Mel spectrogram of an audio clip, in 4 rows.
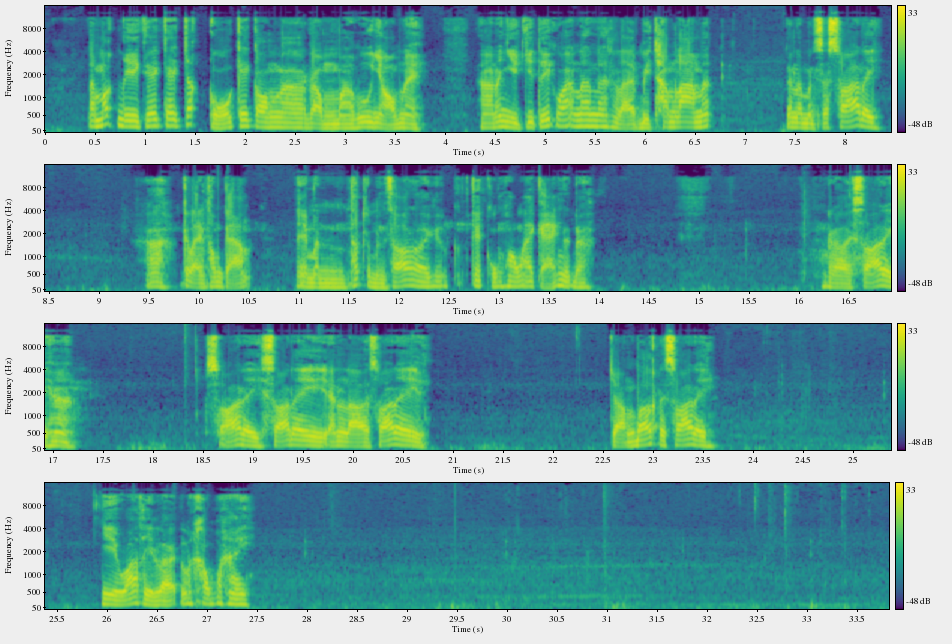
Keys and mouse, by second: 3.0 click, 6.4 click, 14.4 click, 14.7 l, 17.0 click, 18.0 l, 25.0 click, 25.9 l, 29.6 click, 30.6 l, 33.0 KP_3, 33.6 Tab, 33.7 click.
